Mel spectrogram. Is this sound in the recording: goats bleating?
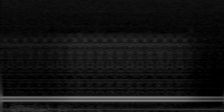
no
